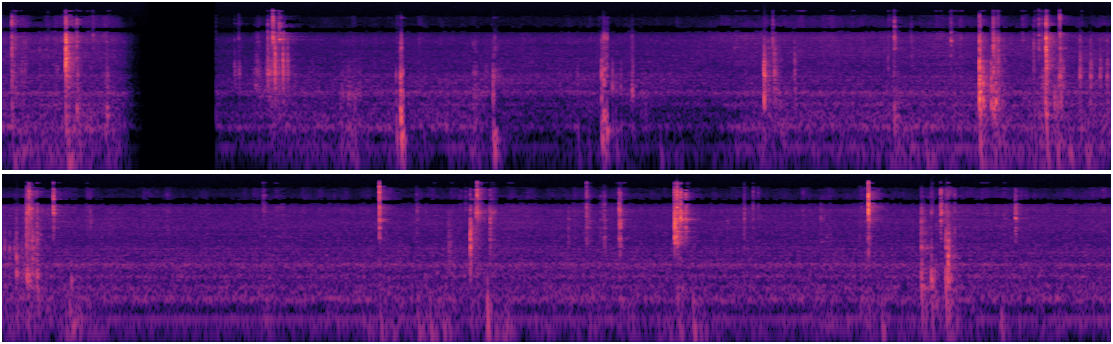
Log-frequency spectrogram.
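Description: Irregular metallic clicks and taps from locking pliers and a key blade being handled and set against a wooden table, over a steady background hum.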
